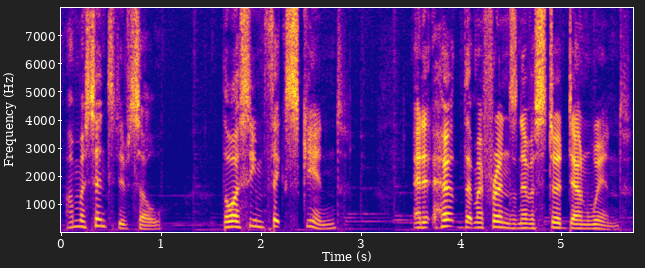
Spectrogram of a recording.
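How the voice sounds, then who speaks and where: A man's voice: fairly high pitch, animated, moderate pace, a little mellow, voice pushed up, close to an everyday voice. A proud, kindly warthog, acted out by a man, speaking earnestly in a raised, singsong voice. He sounds good-natured and sensitive, with music underneath. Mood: wistful singing. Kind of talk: dramatic fan fiction reading.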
